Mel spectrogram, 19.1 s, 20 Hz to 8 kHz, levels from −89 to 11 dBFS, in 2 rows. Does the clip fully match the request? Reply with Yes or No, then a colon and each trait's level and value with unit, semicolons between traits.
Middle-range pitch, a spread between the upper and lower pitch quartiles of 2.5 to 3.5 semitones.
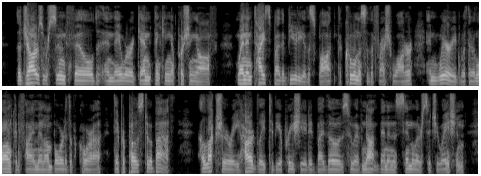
No: low, 105 Hz; average, 2.9 semitones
